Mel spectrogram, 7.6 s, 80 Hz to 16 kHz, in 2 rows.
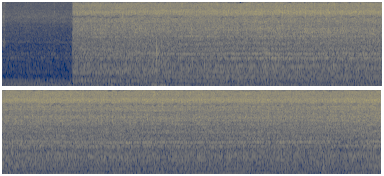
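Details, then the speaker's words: BMW E36 Compact 316i, earlier rough idle and misfire from an air leak; after fitting a new MAF sensor the engine catches after a second and settles into a smooth, stable idle with no hunting or missed beats. "that's the new map so much more stable yes guys let's go"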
